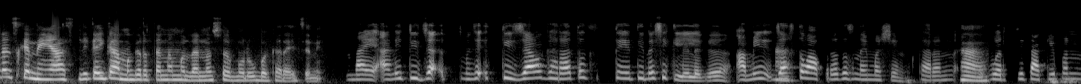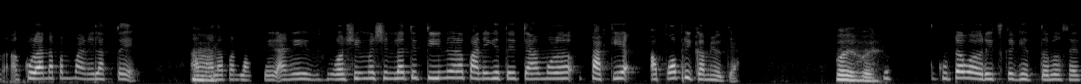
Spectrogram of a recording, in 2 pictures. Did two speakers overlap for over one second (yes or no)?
no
